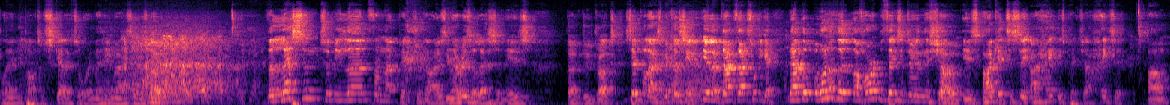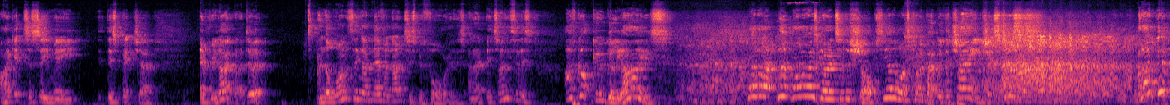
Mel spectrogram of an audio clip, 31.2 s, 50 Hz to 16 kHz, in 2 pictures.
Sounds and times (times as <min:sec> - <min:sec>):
Speech: 0:00.0 - 0:02.3, 0:03.6 - 0:24.6, 0:25.6 - 0:29.4, 0:30.8 - 0:31.2.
